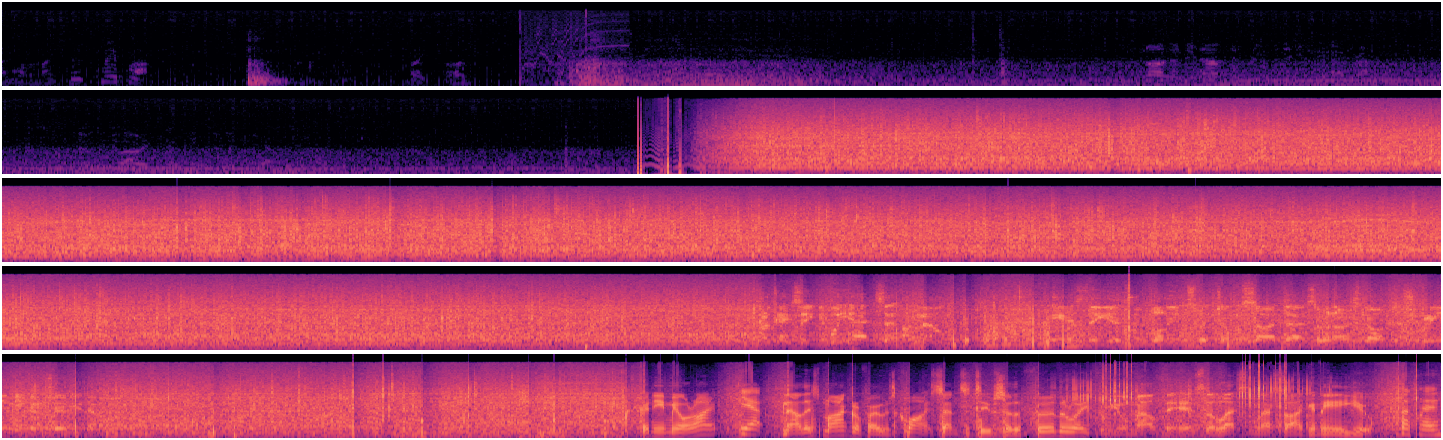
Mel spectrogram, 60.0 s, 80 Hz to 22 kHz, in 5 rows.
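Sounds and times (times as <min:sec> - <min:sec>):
propeller engine running: 0:17.0 - 0:59.9
wind buffeting crackles: 0:17.8 - 0:53.4, 0:55.5 - 0:59.9
wind rush on microphone: 0:48.8 - 0:53.3.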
